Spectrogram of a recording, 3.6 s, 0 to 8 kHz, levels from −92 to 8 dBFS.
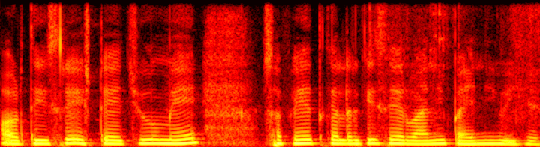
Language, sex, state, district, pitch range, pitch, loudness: Hindi, female, Bihar, Patna, 195-210 Hz, 200 Hz, -12 LUFS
